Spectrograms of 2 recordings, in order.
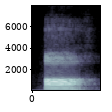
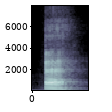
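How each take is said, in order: First: The sound is heavy and full. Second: The sound is light and thin. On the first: The speaker calls it wrong. "not a" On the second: The speaker calls it right. "Hamza is an empty mouth letter. So we say a"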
